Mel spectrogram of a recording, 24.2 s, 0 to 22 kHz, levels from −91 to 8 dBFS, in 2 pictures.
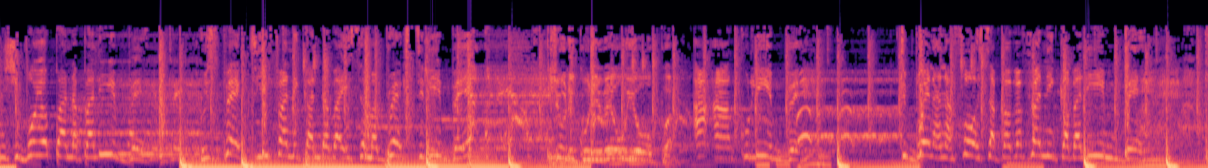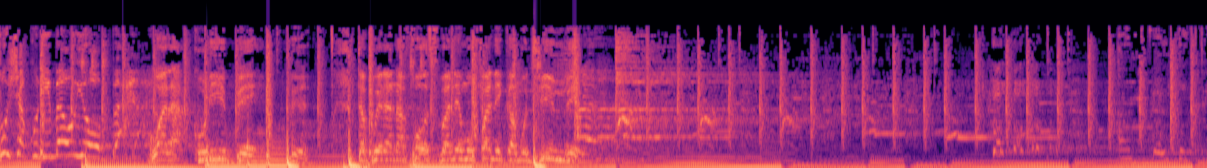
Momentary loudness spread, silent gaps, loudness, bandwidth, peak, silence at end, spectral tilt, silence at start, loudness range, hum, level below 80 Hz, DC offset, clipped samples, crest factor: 11 LU; none; -14 LUFS; 11.5 kHz; 0 dBFS; 0 s; -4 dB/octave; 0 s; 10 LU; none; -14 dBFS; under 0.1%; under 0.1%; 12 dB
